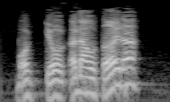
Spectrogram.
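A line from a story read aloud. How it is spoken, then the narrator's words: Big man's loud shout. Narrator (Vietnamese): thân thể cao lớn, đầu trọc bóng loáng, y quát lớn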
